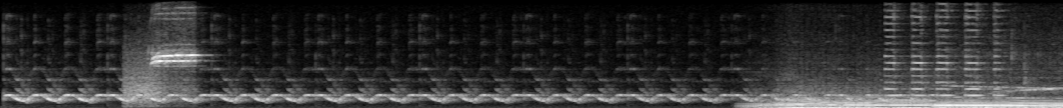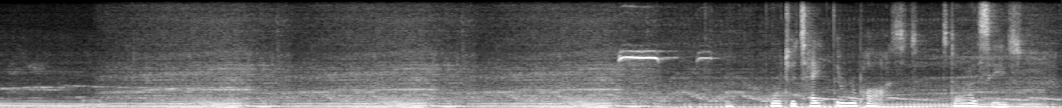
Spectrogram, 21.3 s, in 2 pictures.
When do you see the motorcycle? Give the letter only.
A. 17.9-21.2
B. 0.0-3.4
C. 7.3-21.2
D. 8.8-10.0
C.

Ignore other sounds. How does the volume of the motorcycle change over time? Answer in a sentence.
The volume of the motorcycle stays about the same.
